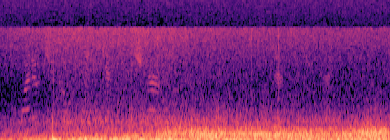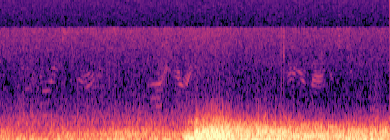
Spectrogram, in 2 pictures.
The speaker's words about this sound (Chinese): 马车备好时，天空黑云密布，闪电大风带来了雨。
